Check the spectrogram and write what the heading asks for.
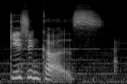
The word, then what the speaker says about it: gijinka: I loved drawing ginkas like a Pokemon. I'm also saying it wrong. Gijinkenas. Gijinkas.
